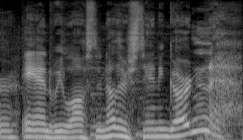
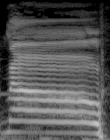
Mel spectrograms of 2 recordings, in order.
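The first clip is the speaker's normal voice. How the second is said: high mock shout of no; cat's cry; 8 semitones higher than usual. Gamer voicing the sad cat in a high mock shout. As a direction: wail it out high. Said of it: "Tontos is like".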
